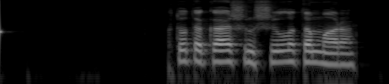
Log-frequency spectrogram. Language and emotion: Russian, neutral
